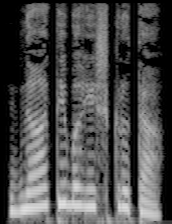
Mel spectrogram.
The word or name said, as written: ಜ್ಞಾತಿಬಹಿಷ್ಕøತ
